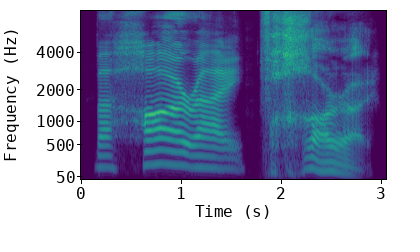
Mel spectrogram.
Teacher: Emphasis on the second syllable.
